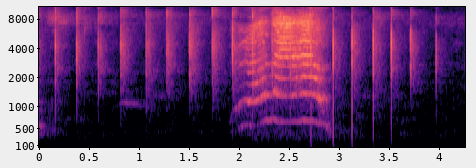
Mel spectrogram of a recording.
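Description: A baby's high, wavering squeal lasting nearly a second, about two seconds in, over rapid, even clacking of about five clicks a second that stops near the end.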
